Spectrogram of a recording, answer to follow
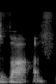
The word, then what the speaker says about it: vav: to earlier is how the wow um or valve in Hebrew today is now pronounced as a v sound historically is probably a weft sound in fact before you know in the 1930s if you're learning Hebrew um it was taught as a wow and in fact some you know Hebrew grammars they're enlisted as a wow consecutive or a wow as the letter and then you pronounce wow as VAV right even when you're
